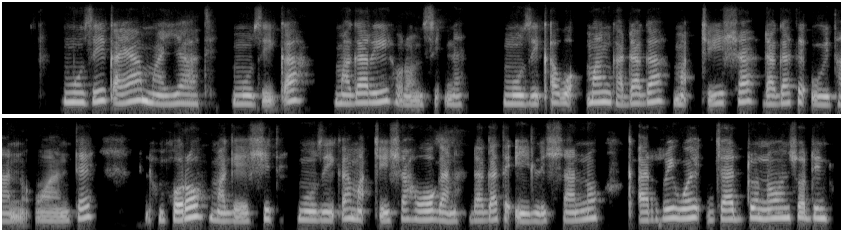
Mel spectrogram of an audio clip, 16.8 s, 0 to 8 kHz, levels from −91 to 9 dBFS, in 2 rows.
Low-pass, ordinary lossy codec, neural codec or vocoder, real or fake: 7.2 kHz; Opus, 16 kbps; none; real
